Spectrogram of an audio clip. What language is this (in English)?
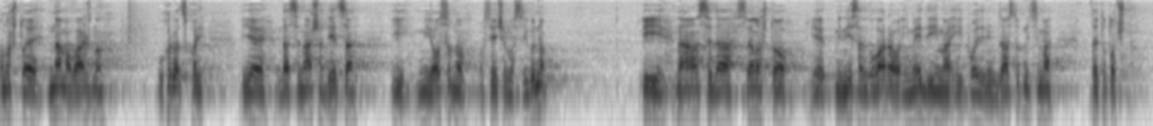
Croatian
